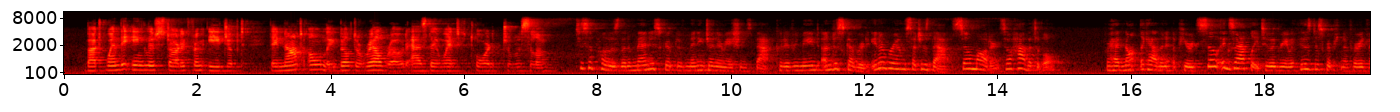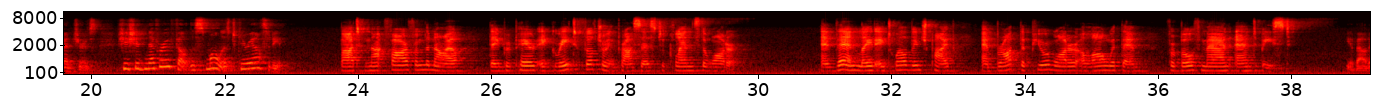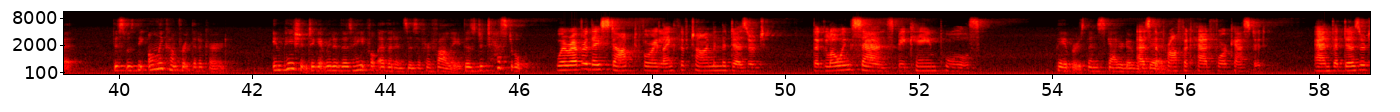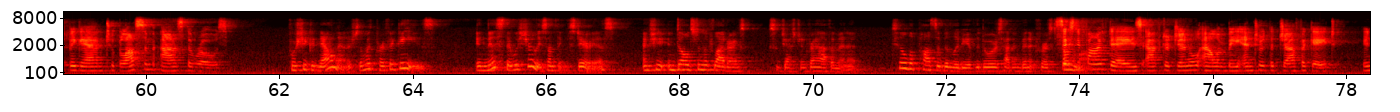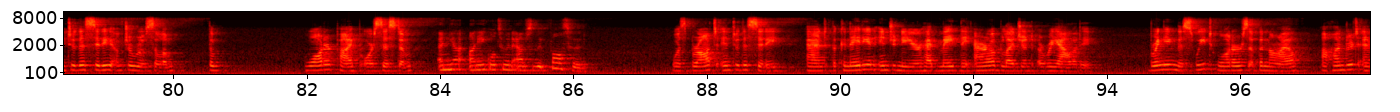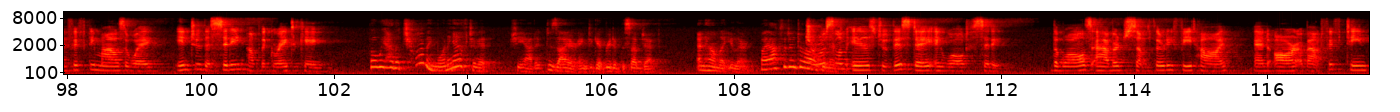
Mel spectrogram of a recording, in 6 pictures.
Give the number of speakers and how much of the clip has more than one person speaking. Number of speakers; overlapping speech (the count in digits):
2, about 2%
